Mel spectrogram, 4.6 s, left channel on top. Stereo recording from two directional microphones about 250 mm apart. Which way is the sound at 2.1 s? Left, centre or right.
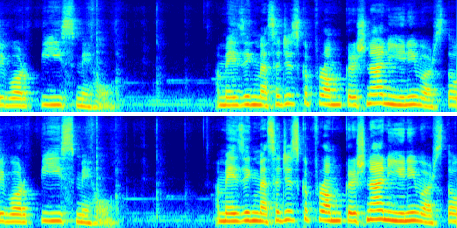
Right.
